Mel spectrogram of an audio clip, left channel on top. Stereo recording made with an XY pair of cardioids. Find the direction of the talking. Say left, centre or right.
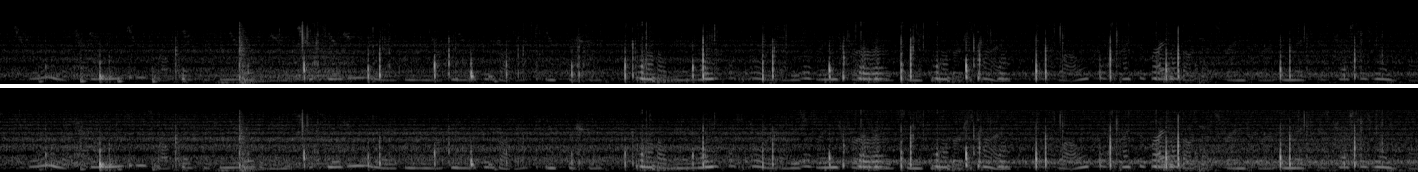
right.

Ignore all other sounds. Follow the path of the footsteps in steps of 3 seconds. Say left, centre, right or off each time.
right, left, left, centre, right.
